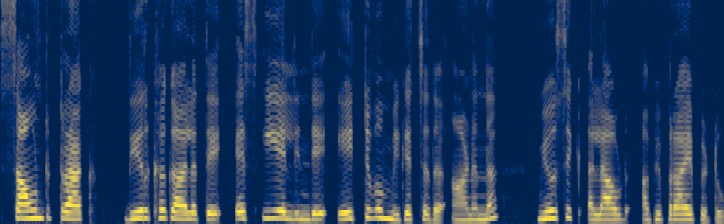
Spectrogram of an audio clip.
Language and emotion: Malayalam, neutral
